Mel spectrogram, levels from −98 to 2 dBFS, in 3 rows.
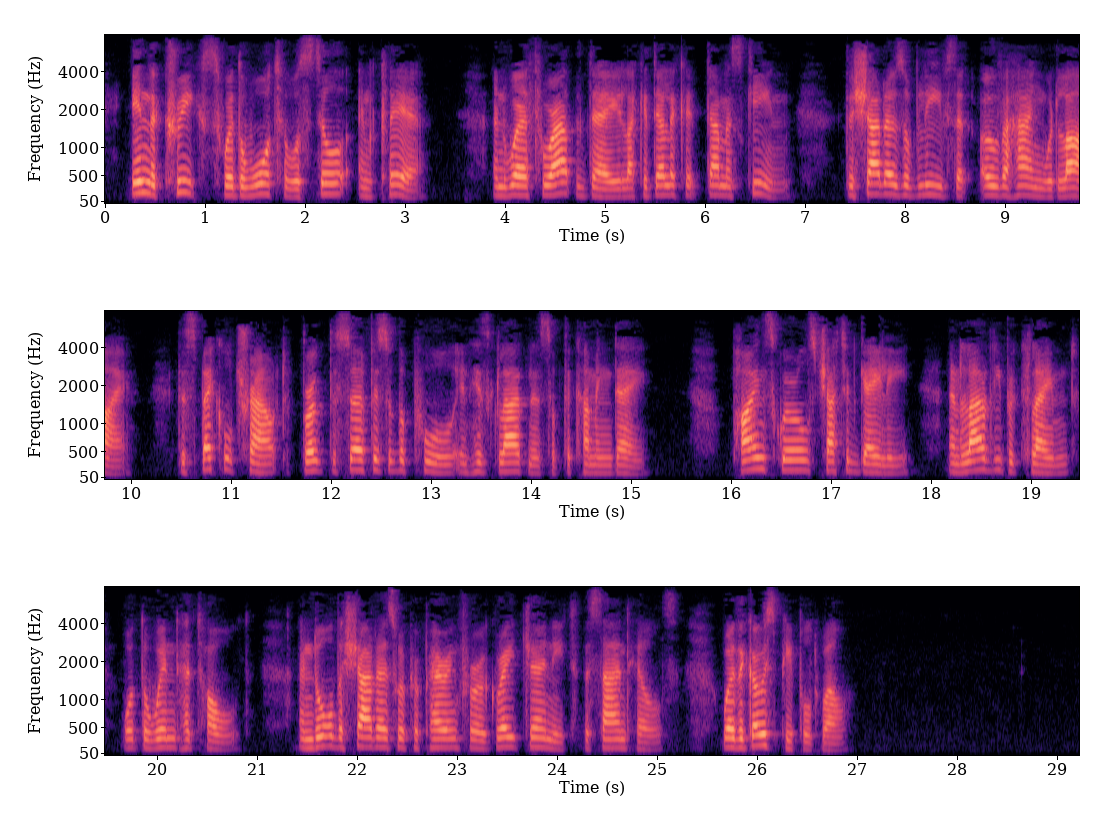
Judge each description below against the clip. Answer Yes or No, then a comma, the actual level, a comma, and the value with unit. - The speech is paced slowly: No, average, 150 wpm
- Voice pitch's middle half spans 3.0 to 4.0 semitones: Yes, average, 3.4 semitones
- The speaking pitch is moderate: Yes, medium, 155 Hz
